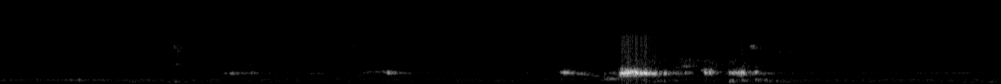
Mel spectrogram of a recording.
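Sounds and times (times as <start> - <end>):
pigeon cooing: 5.6 - 7.8.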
